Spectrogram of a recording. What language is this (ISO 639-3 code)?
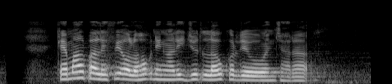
sun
